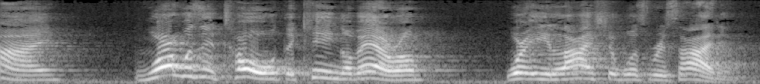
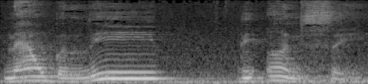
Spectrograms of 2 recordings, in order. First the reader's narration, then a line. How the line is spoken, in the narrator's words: Elisha was able to whisper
